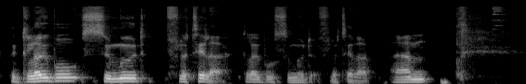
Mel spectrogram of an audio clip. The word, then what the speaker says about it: Sumud: the incredibly brave global Saddam. Is it Saddam? I could never get the pronunciation correct. The global Sumud Flatilla.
